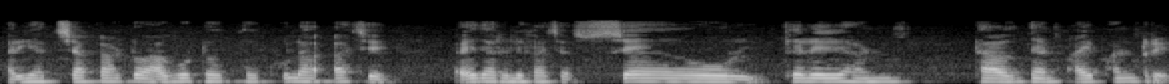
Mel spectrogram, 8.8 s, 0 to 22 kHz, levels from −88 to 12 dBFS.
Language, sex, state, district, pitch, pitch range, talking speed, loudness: Bengali, male, West Bengal, Jhargram, 145 Hz, 140-150 Hz, 110 wpm, -18 LUFS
